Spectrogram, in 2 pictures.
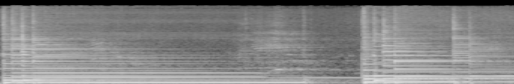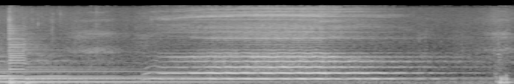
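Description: A flamenco song with two singers: long, sustained sung notes, a brief pause near three seconds, then more held lines that waver with vibrato and melismatic turns, loud and steady throughout.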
